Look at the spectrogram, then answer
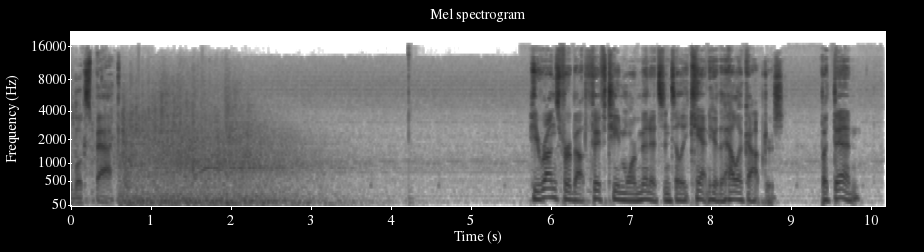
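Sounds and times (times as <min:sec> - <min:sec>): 
gunfire barrage: 0:00.0 - 0:04.1
speech: 0:00.1 - 0:01.2, 0:05.8 - 0:10.1.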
